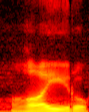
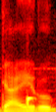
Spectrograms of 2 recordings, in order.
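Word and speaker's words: غيرك: এখানে ভুল থাকতে পারে আমরা গাইরুগ বলবো না এখানে অনেকে গাইরোগ বলে আপনারা চেক করবেন যে আপনি গাইরুগ বলছেন কিনা গাই হবে না হবে গাই থেকে ইলাহা গাইরুক আমি সম্পূর্ণটা একবার পড়ছি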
